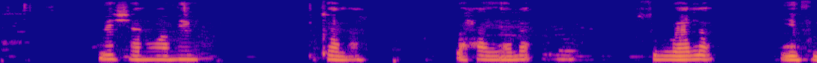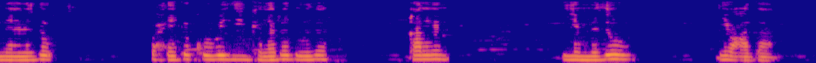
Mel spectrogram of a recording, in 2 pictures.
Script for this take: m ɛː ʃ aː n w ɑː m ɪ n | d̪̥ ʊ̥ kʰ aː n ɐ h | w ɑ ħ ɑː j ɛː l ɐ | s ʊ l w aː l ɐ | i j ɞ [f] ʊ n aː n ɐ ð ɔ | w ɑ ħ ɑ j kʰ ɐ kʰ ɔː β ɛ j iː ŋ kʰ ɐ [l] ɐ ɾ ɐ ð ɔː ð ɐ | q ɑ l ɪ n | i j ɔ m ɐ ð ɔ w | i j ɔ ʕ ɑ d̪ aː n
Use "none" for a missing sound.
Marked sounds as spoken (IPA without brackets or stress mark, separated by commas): f, l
